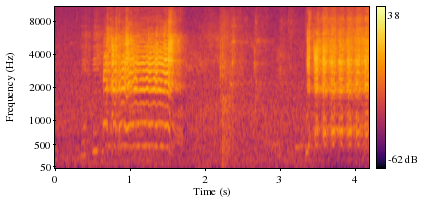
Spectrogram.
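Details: At a park in Basel, Grisons Striped goats give a drawn-out, quavering bleat lasting about a second, followed after a short gap by the start of another harsh bleat.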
